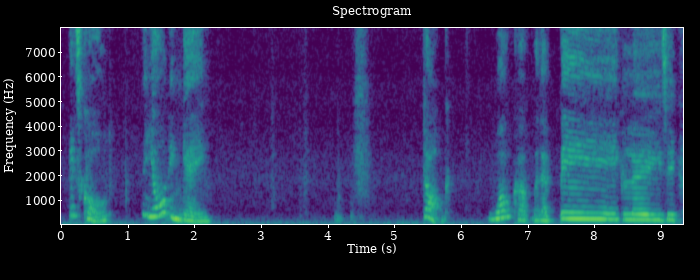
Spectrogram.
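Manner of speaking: lively storybook reading for little ones; story reading for children. Acted. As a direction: tell it like a bedtime story to children.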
